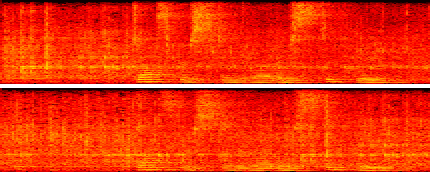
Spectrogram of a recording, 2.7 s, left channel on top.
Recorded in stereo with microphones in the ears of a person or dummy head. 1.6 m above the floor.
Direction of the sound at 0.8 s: 90° left.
